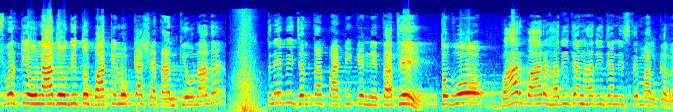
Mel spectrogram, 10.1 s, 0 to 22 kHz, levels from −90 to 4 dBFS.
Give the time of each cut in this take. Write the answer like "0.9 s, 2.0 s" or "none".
4.0 s, 6.4 s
